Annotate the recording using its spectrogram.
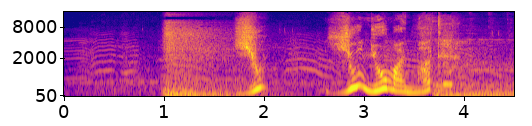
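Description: A young woman asks a question in surprise.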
